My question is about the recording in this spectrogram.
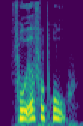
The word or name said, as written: foderforbrug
